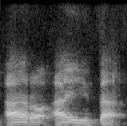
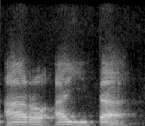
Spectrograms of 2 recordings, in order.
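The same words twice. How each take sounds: First: "aro'aita" with the I slackened to E; faulty E sound in place of I in "aro'aita"; imperfect kasrah. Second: Slow "aro'aita" with a clear I in "ai"; measured "aro'aita", the I fully formed; correct kasrah. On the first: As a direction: let "aro'aita" slip into "aro'aeta". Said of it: "tidak sempurna sering berubah menjadi". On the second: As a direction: spread the lips for a full I in "aro'aita". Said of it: "ketika tidak sempurna sering berubah". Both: Shown as a demonstration.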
